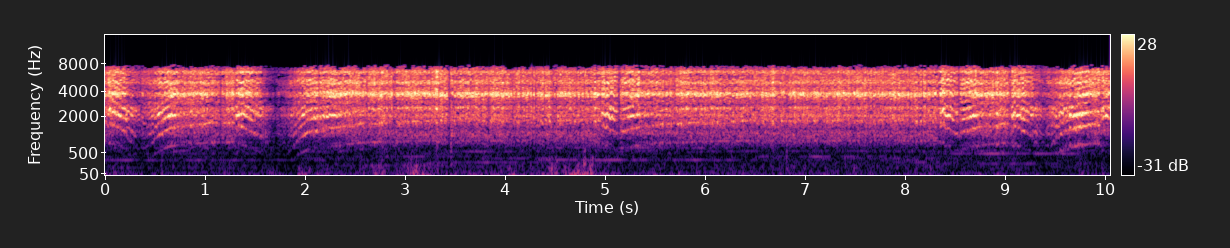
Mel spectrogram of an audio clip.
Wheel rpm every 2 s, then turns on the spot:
150, 190, 220, 230, 130.
none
